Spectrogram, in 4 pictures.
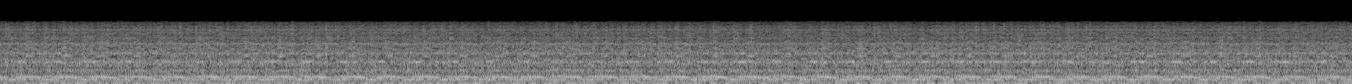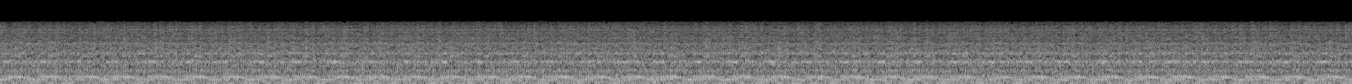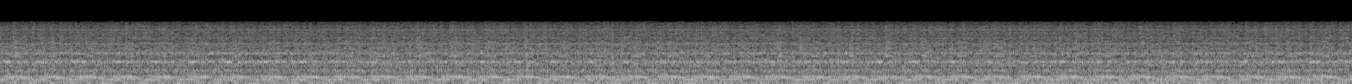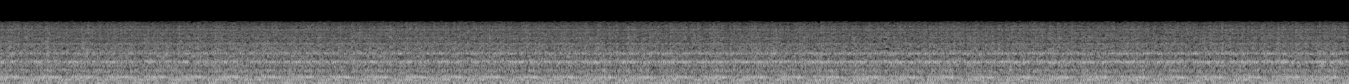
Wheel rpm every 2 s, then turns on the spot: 240, 240, 240, 240, 240, 240, 240, 240, 240, 240, 240, 240, 230, 240, 230, 240, 240, 240, 240, 240, 230, 240, 230, 230, 230, 230, 230.
none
